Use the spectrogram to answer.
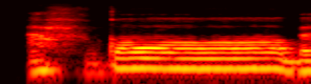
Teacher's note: এখানে এই শব্দটির মধ্যে কফে এক আলিফ টান হবে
